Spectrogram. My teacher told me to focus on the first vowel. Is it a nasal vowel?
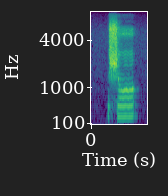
no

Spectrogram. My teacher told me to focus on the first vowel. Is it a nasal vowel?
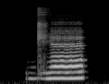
yes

